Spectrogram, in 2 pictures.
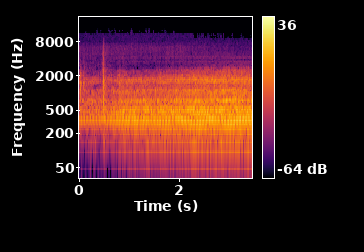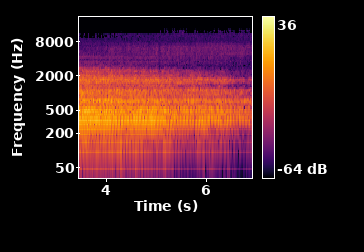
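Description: A truck engine rumbles steadily as it drives up and stops in front of a boat, swelling slightly in loudness and then easing off toward the end, with a brief click near the start and no voices.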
